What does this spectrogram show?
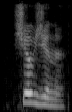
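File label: "сьӧвзьыны", Komi, female; kpv audio dict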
